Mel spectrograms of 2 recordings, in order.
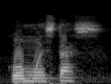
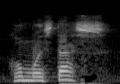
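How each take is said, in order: First: It sounds flat, indifferent and dry. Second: It sounds warm and affectionate. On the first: The speaker does not really care. "En una forma un poco indiferente o seca" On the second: The speaker cares about the listener. "Con una carga afectiva"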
